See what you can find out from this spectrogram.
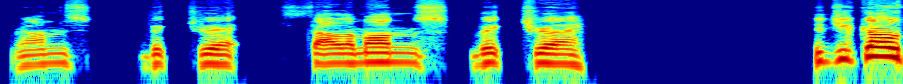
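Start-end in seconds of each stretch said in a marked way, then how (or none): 0.1-2.9 muttered softly under his breath, puzzling it out; soft, puzzled mutter, much softer; quiet mutter. Real, not acted. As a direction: mumble it to yourself while thinking. Quietly re-reading the comment to himself.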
